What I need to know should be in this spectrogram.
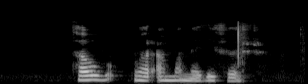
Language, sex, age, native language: Icelandic, female, 40-49, Icelandic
